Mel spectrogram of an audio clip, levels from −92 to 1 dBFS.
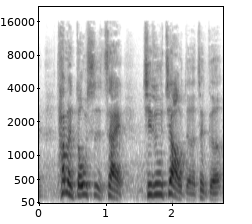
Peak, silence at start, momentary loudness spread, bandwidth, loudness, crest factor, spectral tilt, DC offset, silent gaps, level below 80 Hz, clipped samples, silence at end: -2 dBFS; 0 s; 8 LU; 16 kHz; -18 LUFS; 18 dB; -4.5 dB/octave; under 0.1%; none; -72 dBFS; under 0.1%; 0 s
